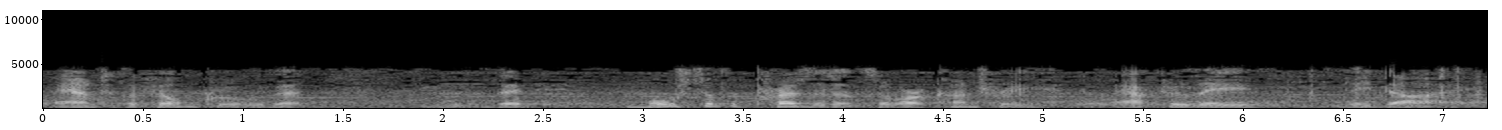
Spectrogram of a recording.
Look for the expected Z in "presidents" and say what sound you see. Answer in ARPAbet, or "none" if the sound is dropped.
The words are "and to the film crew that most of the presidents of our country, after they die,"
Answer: Z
